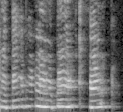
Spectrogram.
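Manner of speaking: high, strained tearful words. Real, not acted. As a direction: force the bad news out crying. Telling husband baby died.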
